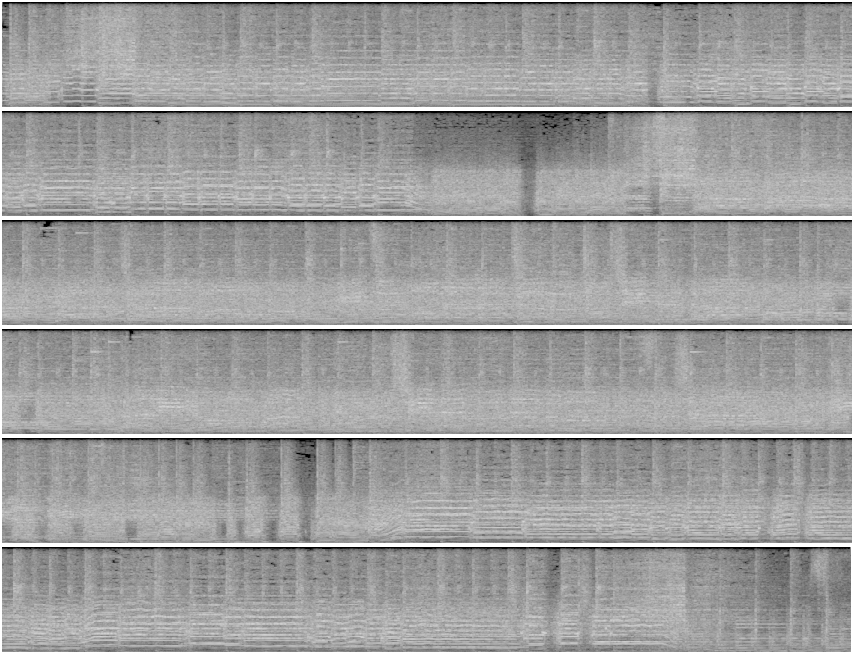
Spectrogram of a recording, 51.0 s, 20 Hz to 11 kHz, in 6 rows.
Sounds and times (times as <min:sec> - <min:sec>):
Electric guitar: 0:00.0 - 0:50.9
Strum: 0:00.0 - 0:50.9.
